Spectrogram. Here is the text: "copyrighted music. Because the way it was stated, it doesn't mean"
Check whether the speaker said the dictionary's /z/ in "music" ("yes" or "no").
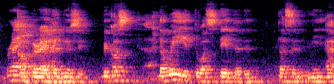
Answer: no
